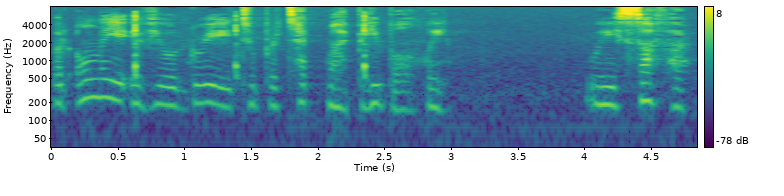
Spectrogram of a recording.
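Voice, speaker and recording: A woman's voice: on the low side, moderate pace, background noise, lightly acted. A woman voicing a bitter, sickly matriarch. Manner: haughty and reproachful. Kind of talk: game voice acting.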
